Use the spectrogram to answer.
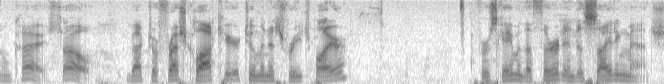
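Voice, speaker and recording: A man talks at a moderate pace with an American accent. His pitch varies in an ordinary way, and he leaves long, frequent pauses. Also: fairly high pitch for a man. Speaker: backgammon commentator. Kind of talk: live commentary. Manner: animated.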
